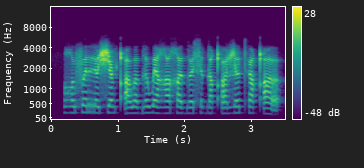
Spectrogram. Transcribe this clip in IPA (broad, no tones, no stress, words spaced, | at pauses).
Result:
ʁufərœ ɕʌɳqʼə wʌɡəwɛ ʁʌχəɡœ səɡəqʼu ɮət̪ʰœ qʼʌ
